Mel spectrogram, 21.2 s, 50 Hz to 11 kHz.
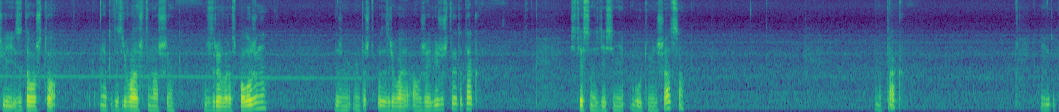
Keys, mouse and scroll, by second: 4.7 click, 6.5-7.6 drag, 9.4 KP_0, 11.3 s, 14.3 click, 18.2-19.2 drag, 20.3-21.1 drag.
